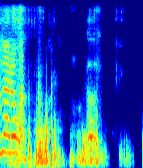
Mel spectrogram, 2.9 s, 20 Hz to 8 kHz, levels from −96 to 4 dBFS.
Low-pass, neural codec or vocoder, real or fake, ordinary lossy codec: 7.2 kHz; codec, 32 kHz, 1.9 kbps, SNAC; fake; AAC, 48 kbps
